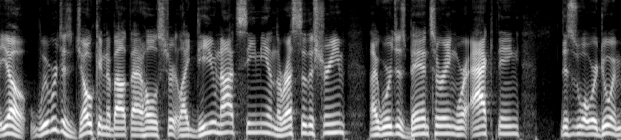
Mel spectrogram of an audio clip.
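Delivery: normal talking voice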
